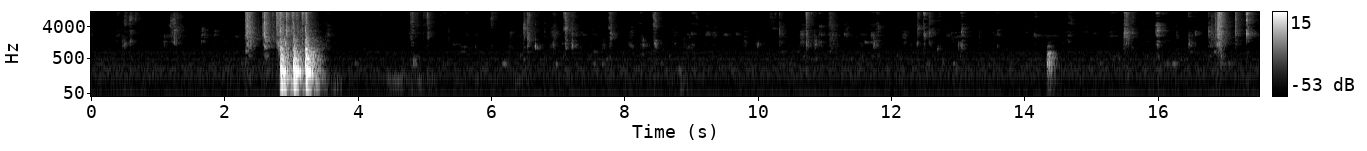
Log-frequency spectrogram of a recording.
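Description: Close-up chewing and wet lip smacks from a mouthful of soft burrito filled with chicken curry, butter chicken and basmati rice. Short smacks come irregularly throughout. About two and a half seconds in there is one louder, longer sound.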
